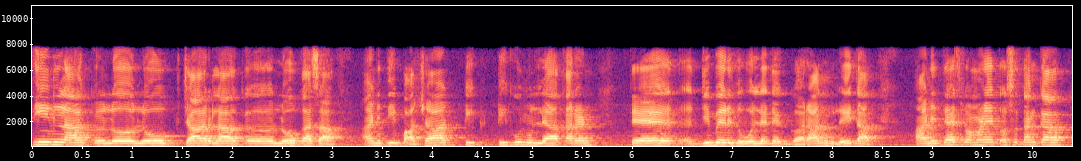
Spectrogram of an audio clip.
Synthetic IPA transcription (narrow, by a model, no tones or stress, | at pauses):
t̪iːnlakʰlok̚t͡ɕaɾlakʰlokasaa̰ɽ̃it̪ibaɕaʈikʈikuːnuljakaɾəɳ | t̪ed͡ʑibeɾd͡zoʋoljat̪eɡʱəɾãnuləjt̪at̪̚ | aɽ̃it̪jat͡spɾəmaɽ̃et̪əsət̪ãŋka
